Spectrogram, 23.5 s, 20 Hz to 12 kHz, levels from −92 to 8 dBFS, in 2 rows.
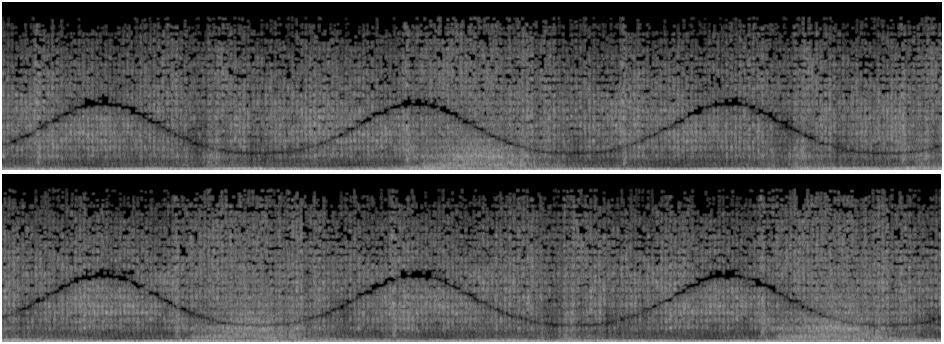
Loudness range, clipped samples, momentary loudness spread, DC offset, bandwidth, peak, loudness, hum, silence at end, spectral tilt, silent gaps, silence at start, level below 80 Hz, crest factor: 1 LU; under 0.1%; 2 LU; under 0.1%; 11.5 kHz; -16 dBFS; -31 LUFS; none; 0 s; -3.5 dB/octave; none; 0 s; -36 dBFS; 14 dB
